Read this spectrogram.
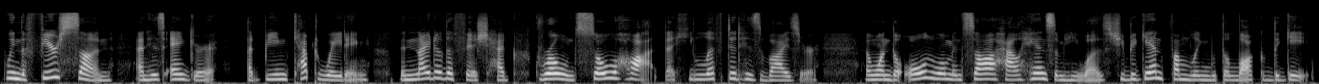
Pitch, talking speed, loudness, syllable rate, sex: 230 Hz, 200 wpm, -20 LUFS, 4.8 syllables/s, female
